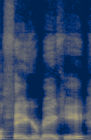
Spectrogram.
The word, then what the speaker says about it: Fagerbakke: Is that how you say it? – Yes. Bill Fagerbakke played Sparky,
